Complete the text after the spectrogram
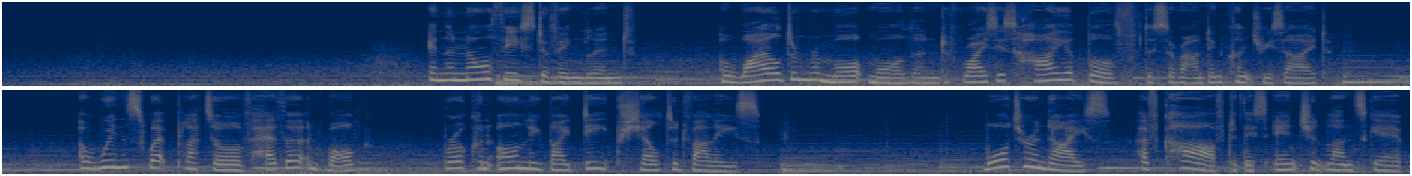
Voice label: Narrative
